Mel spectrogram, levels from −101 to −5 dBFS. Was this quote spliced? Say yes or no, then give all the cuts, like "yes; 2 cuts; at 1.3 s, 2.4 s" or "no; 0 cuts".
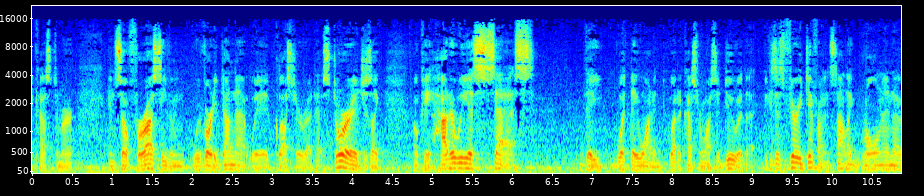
no; 0 cuts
